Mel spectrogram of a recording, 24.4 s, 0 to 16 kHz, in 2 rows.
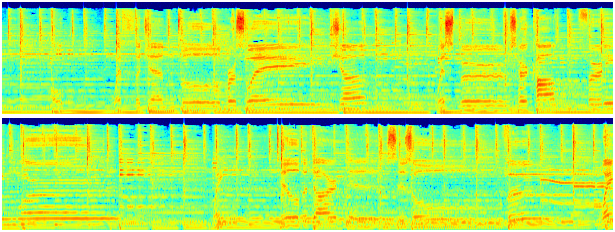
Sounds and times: Music: 0.0 - 24.4.

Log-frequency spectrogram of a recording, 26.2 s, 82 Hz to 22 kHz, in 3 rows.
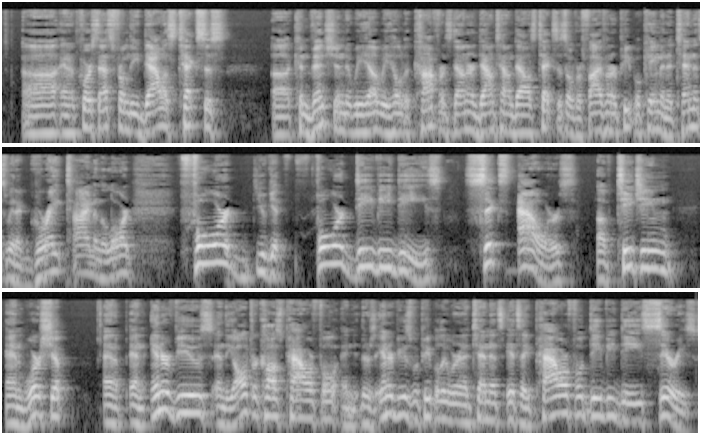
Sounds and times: Speech: 0.3 - 10.4, 11.0 - 26.1.

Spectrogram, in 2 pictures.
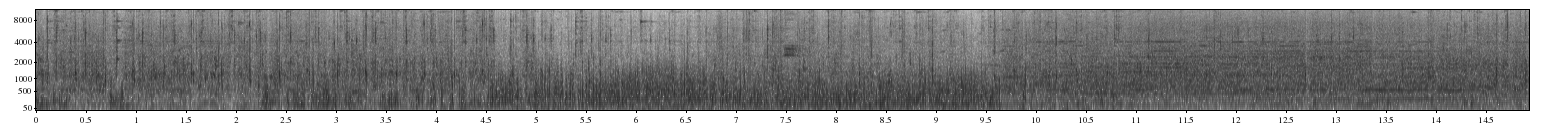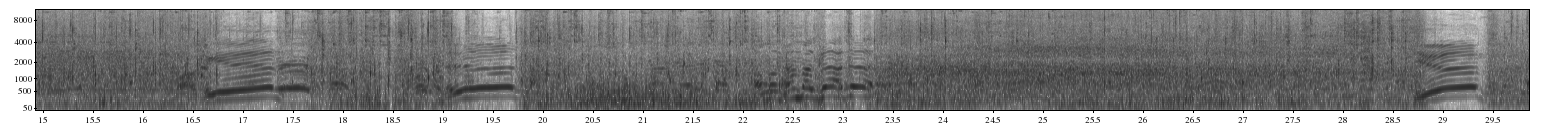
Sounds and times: Clip-clop: 0.0 - 29.8
Speech: 16.4 - 18.1, 18.7 - 19.8, 21.2 - 23.4, 28.7 - 29.4.

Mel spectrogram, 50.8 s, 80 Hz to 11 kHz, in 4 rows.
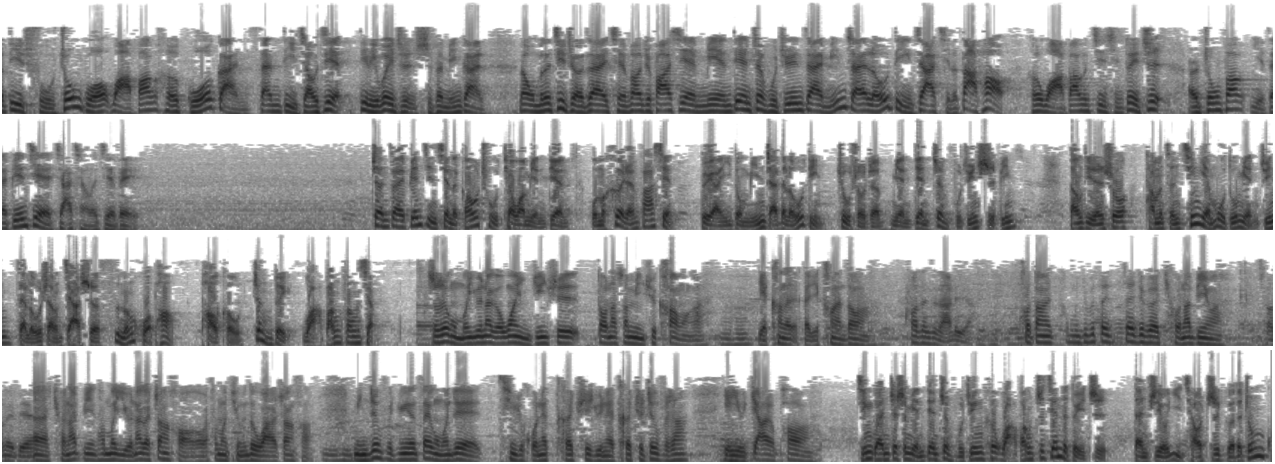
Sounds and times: Speech: 0.0 - 14.1, 16.1 - 50.8.

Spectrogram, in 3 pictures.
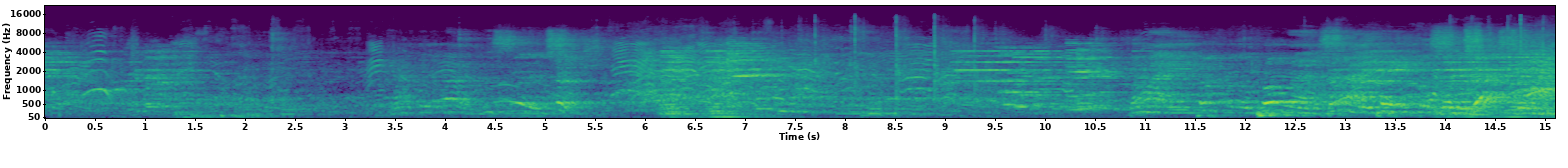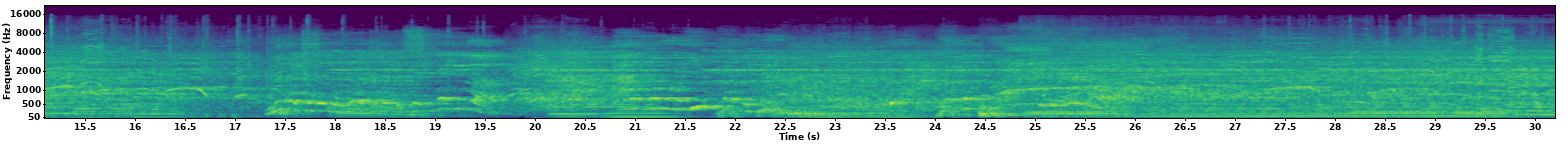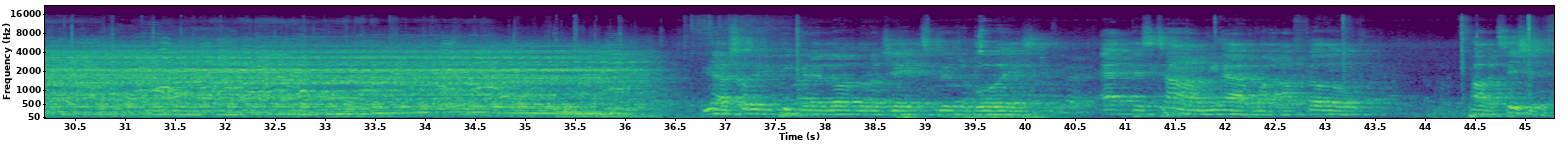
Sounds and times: Music: 6.0 - 11.6, 13.2 - 36.8
Speech: 10.8 - 15.1, 17.3 - 19.7, 36.8 - 43.6.

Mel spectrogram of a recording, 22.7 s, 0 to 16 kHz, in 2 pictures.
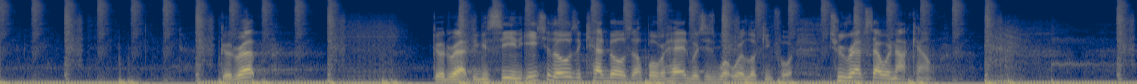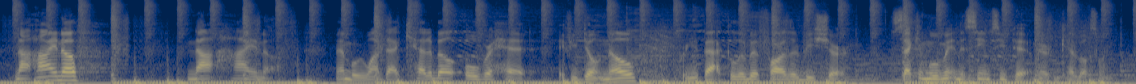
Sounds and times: Music: 0.0 - 22.7
Speech: 2.2 - 2.6, 4.3 - 9.4, 11.5 - 12.3, 13.2 - 22.5.

